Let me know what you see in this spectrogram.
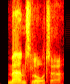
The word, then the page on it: manslaughter: British English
